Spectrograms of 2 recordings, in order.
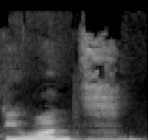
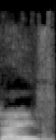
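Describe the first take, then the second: First: The name is said as dee followed by once. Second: The name is said like the word dice. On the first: The speaker calls it right. "it's D once" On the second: The speaker calls it wrong. "It's not dice"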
